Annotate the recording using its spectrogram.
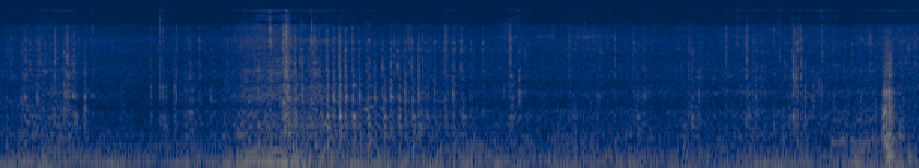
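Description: Suzuki Jimny's engine running at low revs as it crawls up a steep dirt slope, with its tyres crunching and crackling over dirt and stones, loudest about four seconds in. A sharp knock near the end.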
